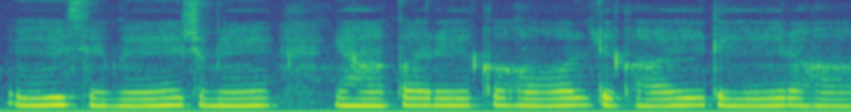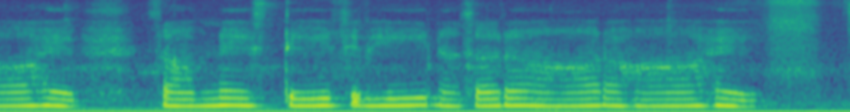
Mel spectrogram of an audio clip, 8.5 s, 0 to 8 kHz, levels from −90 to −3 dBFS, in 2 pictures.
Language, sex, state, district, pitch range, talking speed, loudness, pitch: Hindi, female, Rajasthan, Jaipur, 180-190 Hz, 125 wpm, -16 LUFS, 185 Hz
